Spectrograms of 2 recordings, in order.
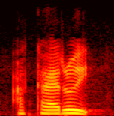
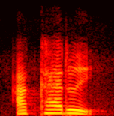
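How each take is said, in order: No difference in how they are said.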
